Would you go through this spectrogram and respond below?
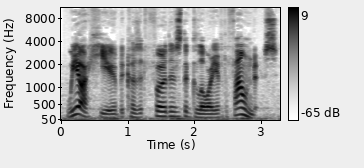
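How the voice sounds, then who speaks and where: An earnest alien zealot soldier played by a man, mid-pitched and formal. He speaks in dutiful, literal statements in a sci-fi audio drama, with faint noise behind. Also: expressive, moderate pace, natural voice. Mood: dutiful certainty. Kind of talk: amateur audio drama acting.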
